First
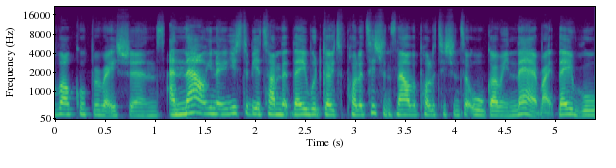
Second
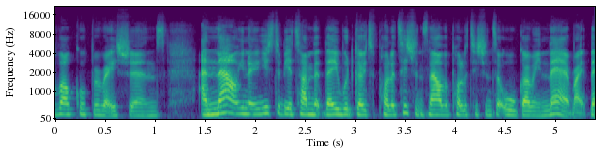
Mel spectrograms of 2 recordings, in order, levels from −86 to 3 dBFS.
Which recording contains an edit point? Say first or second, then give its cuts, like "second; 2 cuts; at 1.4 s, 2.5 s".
first; 1 cut; at 1.0 s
